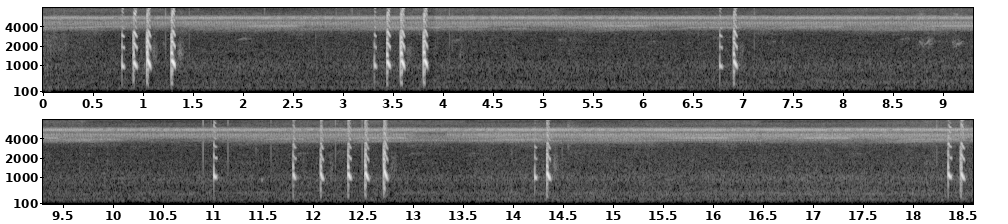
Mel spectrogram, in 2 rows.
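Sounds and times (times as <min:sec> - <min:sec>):
frog calls of sharp knocking clicks: 0:00.8 - 0:01.4, 0:03.3 - 0:03.9, 0:06.8 - 0:07.0, 0:10.9 - 0:11.2, 0:11.8 - 0:12.8, 0:14.2 - 0:14.5, 0:18.3 - 0:18.5.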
